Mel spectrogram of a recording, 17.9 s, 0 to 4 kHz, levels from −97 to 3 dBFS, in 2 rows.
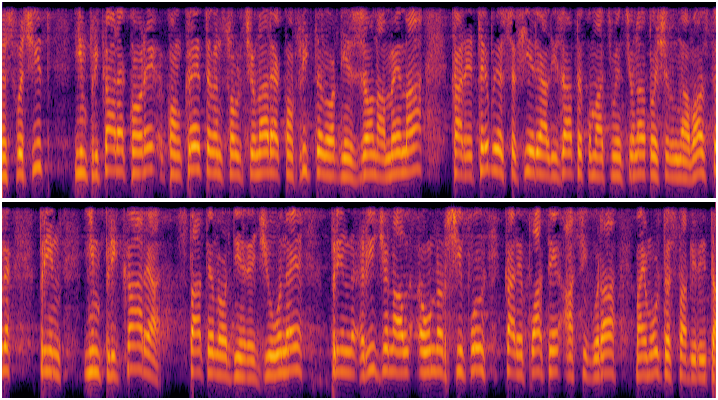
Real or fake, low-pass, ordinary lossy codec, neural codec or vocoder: fake; 3.6 kHz; none; codec, 16 kHz in and 24 kHz out, 2.2 kbps, FireRedTTS-2 codec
